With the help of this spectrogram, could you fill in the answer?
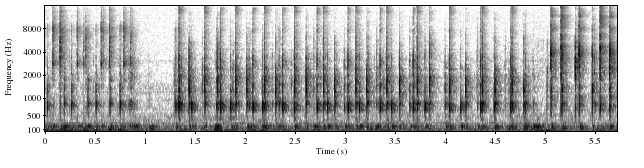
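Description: Fingertips tap the shell of a hollow black plastic Xbox One controller and press its buttons and bumpers. The result is a quick, uneven run of short, dry plastic clicks and taps with a bright edge, over a faint low hum, with a brief pause just after the first second.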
